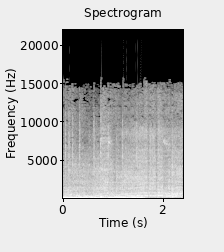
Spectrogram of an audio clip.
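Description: Loud heavy metal music, with a drift car's engine revving beneath it as the car slides sideways; the engine note rises and then bends over.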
